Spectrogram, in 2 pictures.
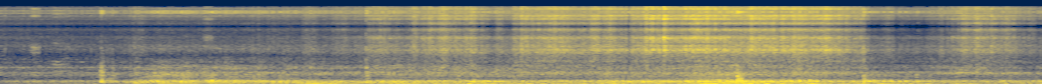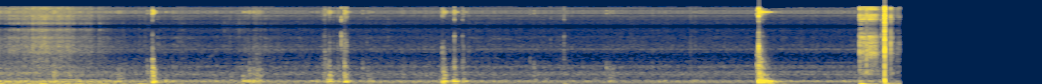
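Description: Subaru WRX's turbocharged flat-four engine driving slowly across a gravel lot, its sound swelling over the first ten seconds and then easing off. Several sharp knocks come in the second half, the loudest near the end, before the sound cuts off.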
